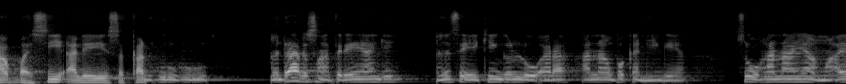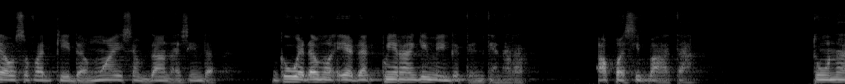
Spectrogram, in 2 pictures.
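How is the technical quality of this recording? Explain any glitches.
The recording has one clear fault. From 1.46 s, right after "kwasi ale sə kad", to the end, the speech turns hollow and phasey. That is channel delay (comb filtering): one channel lags around 5 ms, so the mono sum cancels at regularly spaced notches starting near 100 Hz.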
